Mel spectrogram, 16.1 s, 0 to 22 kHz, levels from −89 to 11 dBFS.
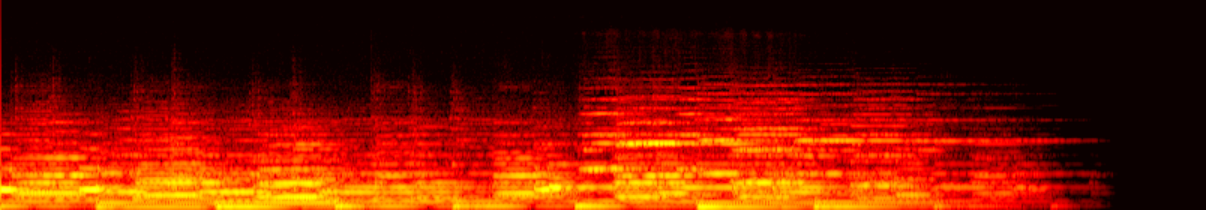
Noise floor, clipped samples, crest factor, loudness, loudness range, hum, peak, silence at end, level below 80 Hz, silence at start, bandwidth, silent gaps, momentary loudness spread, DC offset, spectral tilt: -67 dBFS; under 0.1%; 14 dB; -19 LUFS; 11 LU; none; -4 dBFS; 2.3 s; -30 dBFS; 0 s; 4.9 kHz; none; 13 LU; under 0.1%; -10.5 dB/octave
